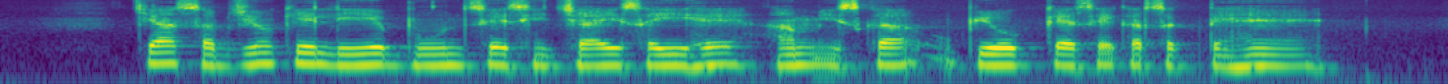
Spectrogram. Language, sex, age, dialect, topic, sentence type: Hindi, male, 25-30, Garhwali, agriculture, question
